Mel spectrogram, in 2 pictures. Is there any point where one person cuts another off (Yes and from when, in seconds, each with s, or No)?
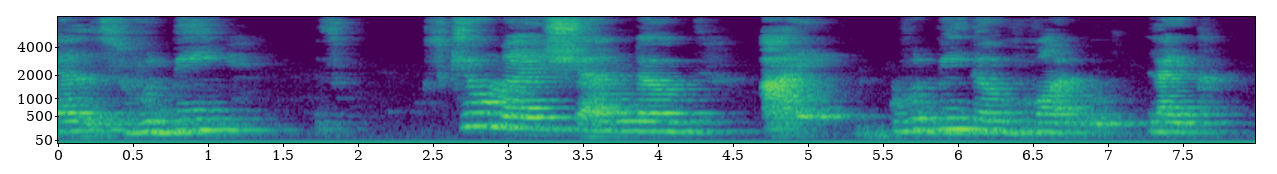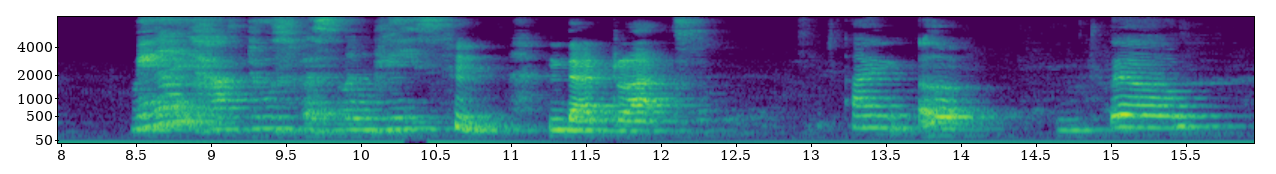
No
